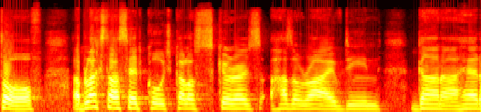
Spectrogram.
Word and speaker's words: Carlos Queiroz: It took me a while to pronounce his name. Yeah. Carlos Queiroz.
